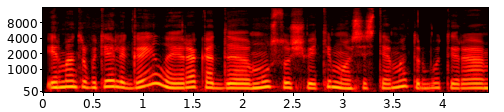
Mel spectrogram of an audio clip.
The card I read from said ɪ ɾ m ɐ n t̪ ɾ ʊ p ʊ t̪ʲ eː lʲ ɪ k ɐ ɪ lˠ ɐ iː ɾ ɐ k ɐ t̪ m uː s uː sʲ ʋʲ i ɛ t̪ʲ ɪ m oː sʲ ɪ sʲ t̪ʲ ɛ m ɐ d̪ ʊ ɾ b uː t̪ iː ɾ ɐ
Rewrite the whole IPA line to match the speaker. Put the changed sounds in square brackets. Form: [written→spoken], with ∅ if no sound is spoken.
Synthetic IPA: ɪ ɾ m ɐ n t̪ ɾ ʊ p ʊ t̪ʲ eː lʲ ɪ [k→ɡ] ɐ ɪ lˠ ɐ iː ɾ ɐ k ɐ t̪ m uː s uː [sʲ→ʃʲ] ʋʲ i ɛ t̪ʲ ɪ m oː sʲ ɪ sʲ t̪ʲ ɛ m ɐ [d̪→t̪] ʊ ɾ b uː t̪ iː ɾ ɐ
